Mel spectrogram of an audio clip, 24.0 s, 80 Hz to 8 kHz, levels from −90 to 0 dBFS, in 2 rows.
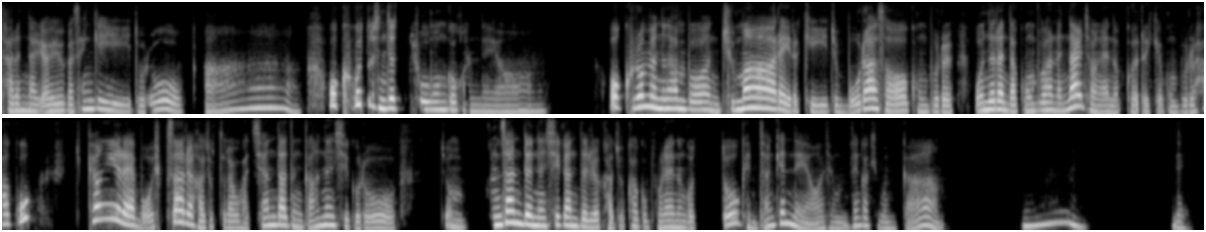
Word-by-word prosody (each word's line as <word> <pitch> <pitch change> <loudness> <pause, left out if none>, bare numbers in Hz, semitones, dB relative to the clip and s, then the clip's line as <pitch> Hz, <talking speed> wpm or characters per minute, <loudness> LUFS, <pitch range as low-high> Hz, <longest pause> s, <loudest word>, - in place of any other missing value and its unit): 다른 185 0 -1
날 175 -3 -3
여유가 175 +2 -1
생기도록. 195 -3 -2 0.2
아 225 +4 -3 0.3
어 155 - +6
그것도 345 - +1
진짜 245 -2 +7
좋은 210 -1 0
것 200 -1 -2
같네요. 165 -1 -8 0.6
어 280 - +5
그러면은 265 -2 +5
한번 205 -5 +2
주말에 230 +1 +6
이렇게 170 0 -4
이 160 0 -4
좀 165 -2 -8
몰아서 185 +1 +2
공부를 165 -2 -4 0.2
오늘은 210 +3 +5
나 170 - +1
공부하는 185 +2 -3
날 275 +5 +6
정해 160 - -4
놓고 155 0 -7
이렇게 - - -8
공부를 155 +1 -9
하고 250 - -1 0.4
저 - - -25
평일에 345 -8 +3
뭐 180 - -5
식사를 285 +7 +2
가족들하고 160 -3 -6
같이 140 +7 -10
한다든가 210 -6 0
하는 225 +4 +2
식으로 155 -6 -5 0.4
좀 175 -2 -7 0.3
분산되는 235 -3 +6
시간들을 205 -5 0
가족하고 175 +3 -8
보내는 170 0 -5
것도 225 - -3
괜찮겠네요 180 - -3
지금 145 -2 -11
생각해 205 0 -7
보니까. 155 +5 -6 0.8
음. 230 0 -5 0.8
네. 150 -4 -10
190 Hz, 305 characters per minute, -22 LUFS, 165-230 Hz, 0.8 s, 진짜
